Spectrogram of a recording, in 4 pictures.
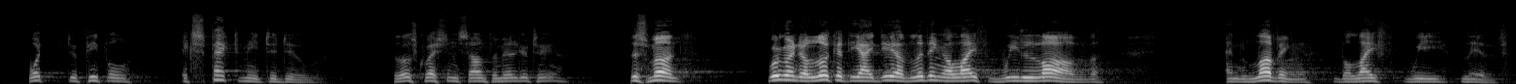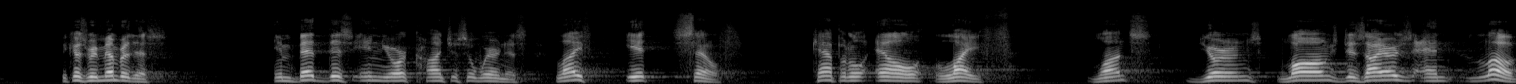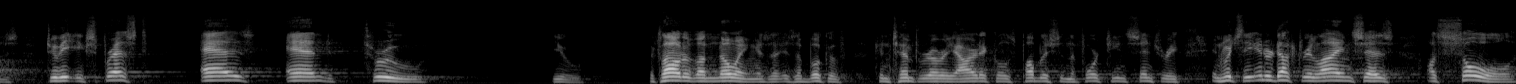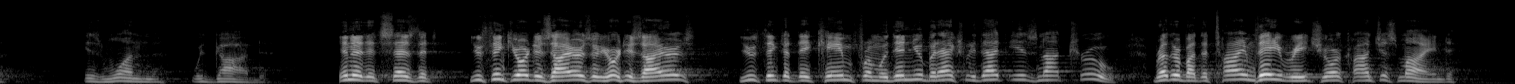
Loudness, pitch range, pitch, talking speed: -24 LUFS, 130-185 Hz, 160 Hz, 125 wpm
